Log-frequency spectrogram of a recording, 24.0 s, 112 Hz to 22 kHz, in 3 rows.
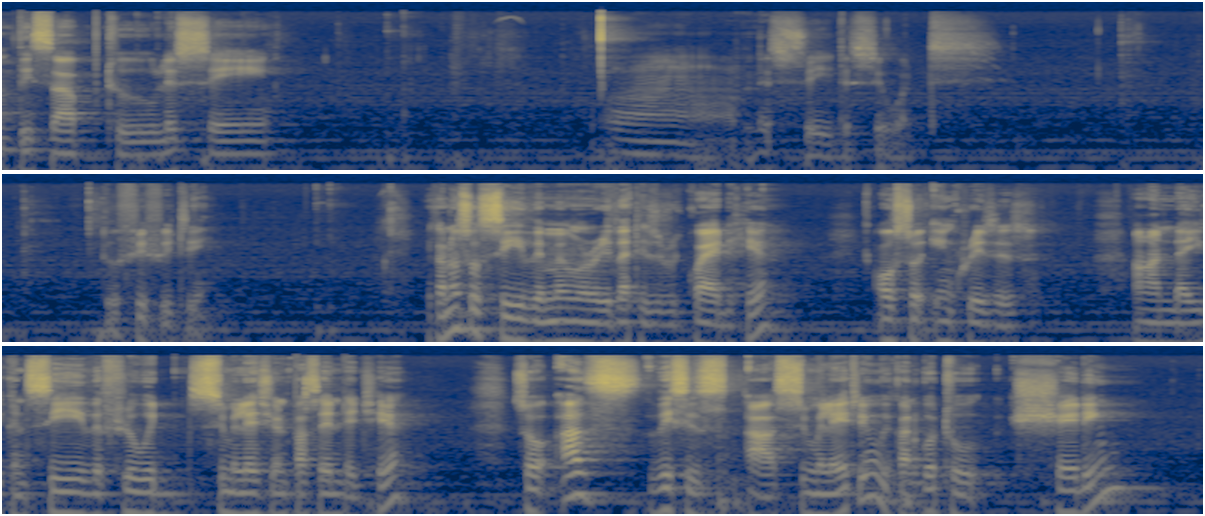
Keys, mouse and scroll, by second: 5.5-16.5 right drag, 16.5 click, 18.8 scroll down 1.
